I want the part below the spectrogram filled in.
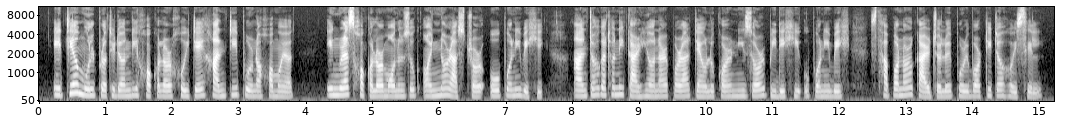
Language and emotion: Assamese, neutral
